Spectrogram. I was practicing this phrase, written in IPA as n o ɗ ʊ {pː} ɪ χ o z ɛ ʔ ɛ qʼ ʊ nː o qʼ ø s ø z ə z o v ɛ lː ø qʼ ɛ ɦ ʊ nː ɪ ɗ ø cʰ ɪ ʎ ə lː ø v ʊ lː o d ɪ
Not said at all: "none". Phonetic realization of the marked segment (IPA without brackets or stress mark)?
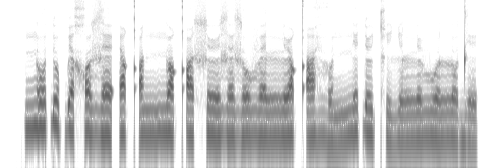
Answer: ɓ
